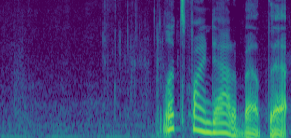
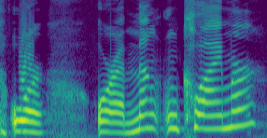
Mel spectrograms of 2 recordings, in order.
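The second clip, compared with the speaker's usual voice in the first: lightly voiced child; 10 semitones higher than usual.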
